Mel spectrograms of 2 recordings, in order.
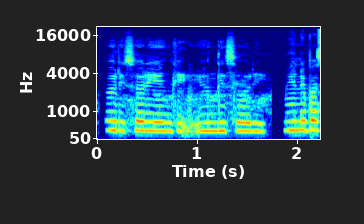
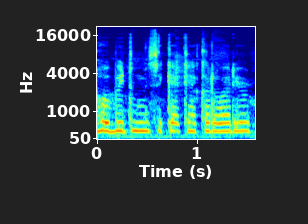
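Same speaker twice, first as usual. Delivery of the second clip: ordinary delivery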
